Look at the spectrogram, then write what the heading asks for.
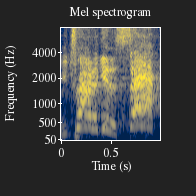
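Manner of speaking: high shouted dealer voice; trailer dealer. Retold or imitated. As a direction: holler an offer like a trailer weed dealer. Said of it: "And this dude's like".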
